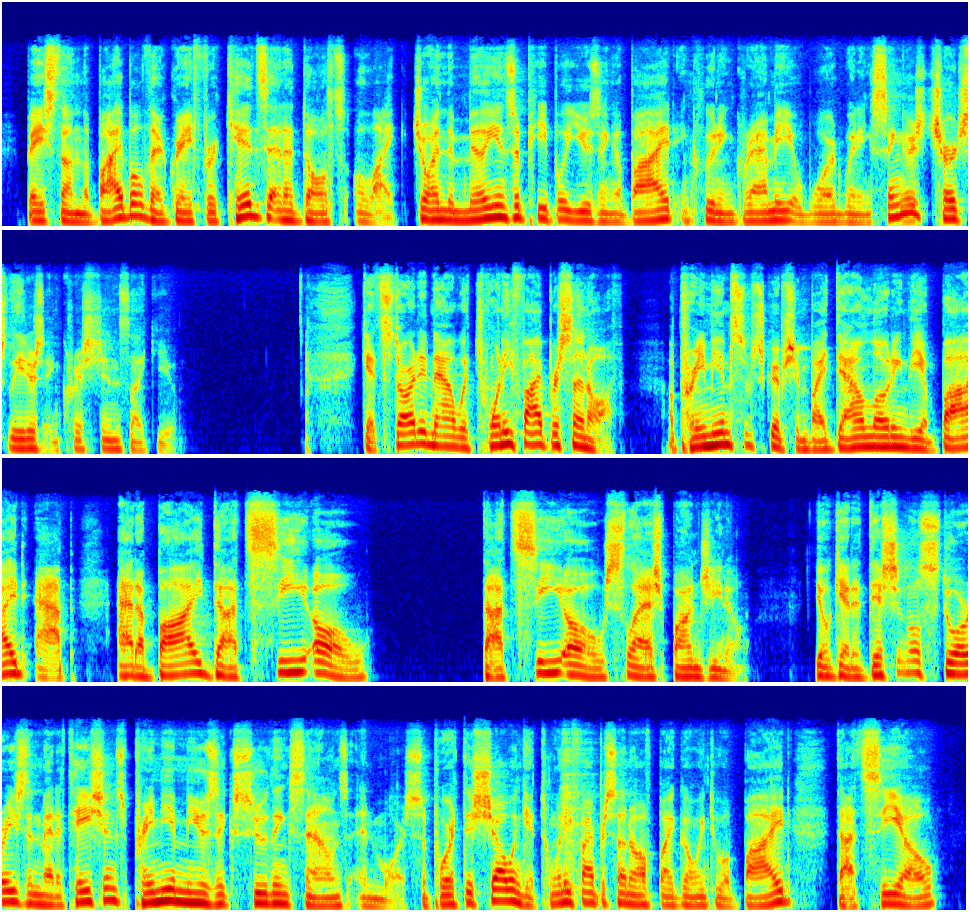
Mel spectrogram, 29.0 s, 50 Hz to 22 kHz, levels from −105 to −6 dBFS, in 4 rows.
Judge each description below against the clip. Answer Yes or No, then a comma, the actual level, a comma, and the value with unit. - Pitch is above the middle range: No, low, 130 Hz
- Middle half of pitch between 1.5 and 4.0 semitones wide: No, average, 4.6 semitones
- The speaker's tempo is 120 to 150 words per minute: Yes, average, 145 wpm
